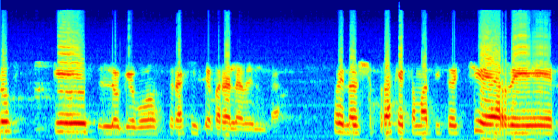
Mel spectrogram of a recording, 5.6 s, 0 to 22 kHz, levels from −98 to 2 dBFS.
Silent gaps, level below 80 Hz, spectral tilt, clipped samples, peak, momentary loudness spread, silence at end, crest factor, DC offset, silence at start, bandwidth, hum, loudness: none; -50 dBFS; -1.5 dB/octave; under 0.1%; -2 dBFS; 12 LU; 0.05 s; 10 dB; under 0.1%; 0 s; 16.5 kHz; none; -12 LUFS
